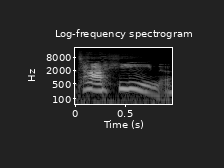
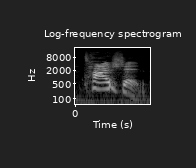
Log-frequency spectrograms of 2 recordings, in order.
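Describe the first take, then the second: First: The word is said with a Spanish pronunciation. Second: The word is said with an anglicized pronunciation. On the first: The speaker calls it right. "They're Tajín" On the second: The speaker calls it wrong. "So they're not Tajin"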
